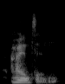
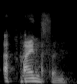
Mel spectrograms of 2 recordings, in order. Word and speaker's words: Heinsohn: So I thought it was worth mentioning my man, Tom Henson. I'm trying to figure out how to pronounce it right now. Maybe we should cut in the dark. Heinsohn. You had it right.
